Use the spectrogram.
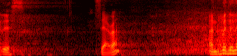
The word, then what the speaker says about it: Sarah: Like Sarah with an H or Sarah without an H. Sarah without an H is pronounced like this. Sarah.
